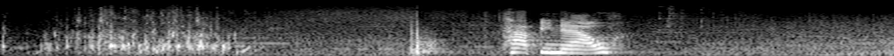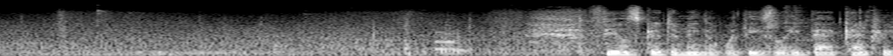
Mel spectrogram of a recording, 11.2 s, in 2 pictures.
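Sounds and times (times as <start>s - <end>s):
bubbles blown through a straw into a cup of flat cola: 0.0s - 1.6s
speech: 3.2s - 4.0s, 9.4s - 11.1s.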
